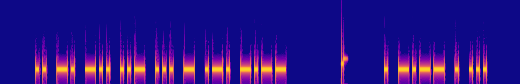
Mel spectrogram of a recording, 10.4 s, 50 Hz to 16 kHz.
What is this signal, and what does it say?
Morse code, heard as a keyed tone, about 17 wpm, 700 Hz. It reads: INDUSTRY EYES
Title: Sentences from Top 1000 Words - Review Part 4 - New Word Drill - 17wpm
